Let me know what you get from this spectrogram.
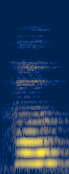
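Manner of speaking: her said as a lone, punched 'huh'; isolated h sound. Shown as a demonstration. Teacher giving learners the letter's sound, isolated h. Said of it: "और ह इसका sound है".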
